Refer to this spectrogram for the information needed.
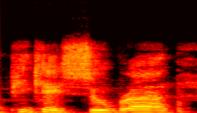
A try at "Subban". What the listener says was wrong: Yeah, you said Subran.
